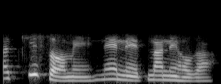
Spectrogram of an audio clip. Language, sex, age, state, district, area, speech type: Urdu, female, 30-45, Bihar, Darbhanga, rural, conversation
